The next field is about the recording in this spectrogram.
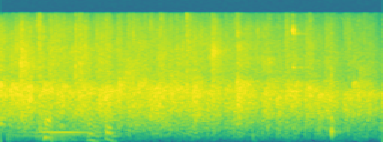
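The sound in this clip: Church audience applauds to warmly welcome a speaker coming up front, a dense, steady wash of clapping that holds at an even level throughout, with faint voices briefly audible early on.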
